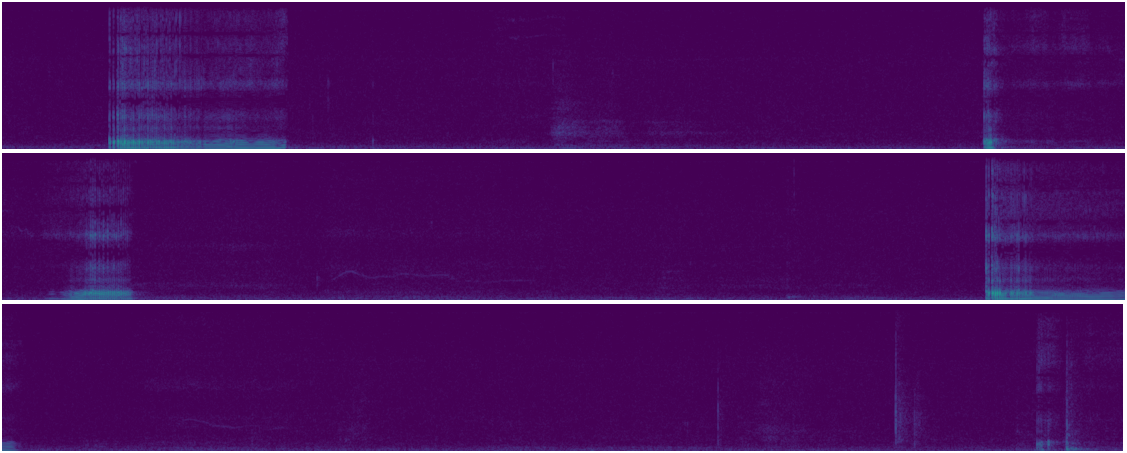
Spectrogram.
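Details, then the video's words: Sleeping male Chihuahua, eyes sometimes open, snoring loudly: harsh, buzzy breaths with a whistling, ringing edge, arriving in short bursts several seconds apart, with quiet room stillness between them. "Chihuahua snoring really loud"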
